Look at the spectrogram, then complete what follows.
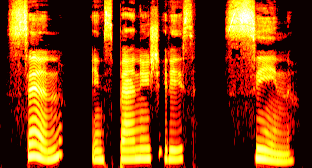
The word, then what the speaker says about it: sin: It's very similar to the English word, but the pronunciation uses a long e in Spanish. So, in English we have sin, in Spanish it is seen, like s e e n, seen. Seen. It is not sen.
